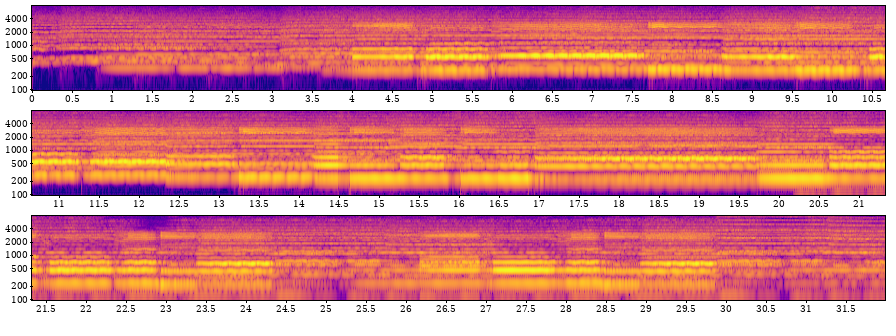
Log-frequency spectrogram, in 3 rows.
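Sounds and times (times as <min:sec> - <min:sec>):
bass voice singing: 0:04.0 - 0:24.9, 0:26.1 - 0:30.4.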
